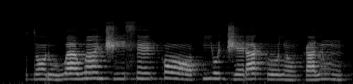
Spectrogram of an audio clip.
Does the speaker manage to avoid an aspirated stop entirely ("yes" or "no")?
yes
